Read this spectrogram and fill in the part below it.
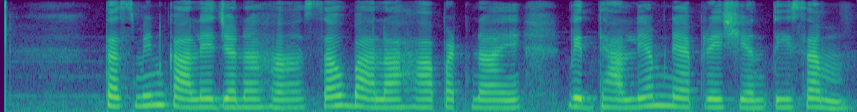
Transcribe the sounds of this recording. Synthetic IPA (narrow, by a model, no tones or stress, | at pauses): t̪ɐsminkaːleːd͡ʒɐnaːɦasɐwbaːlaːɦapɐʈnaːe | ʋɪd̪jaːljɐmnɛːpɾeːʃjɐnt̪isɐm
